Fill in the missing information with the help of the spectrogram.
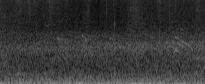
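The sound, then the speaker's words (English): Geese honk and call over a steady, low, rumbling outdoor background, the cries faint and scattered rather than rhythmic, with no one speaking. “what the weather is reminding me now, particularly right at this moment as I hear the birds stir up.”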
